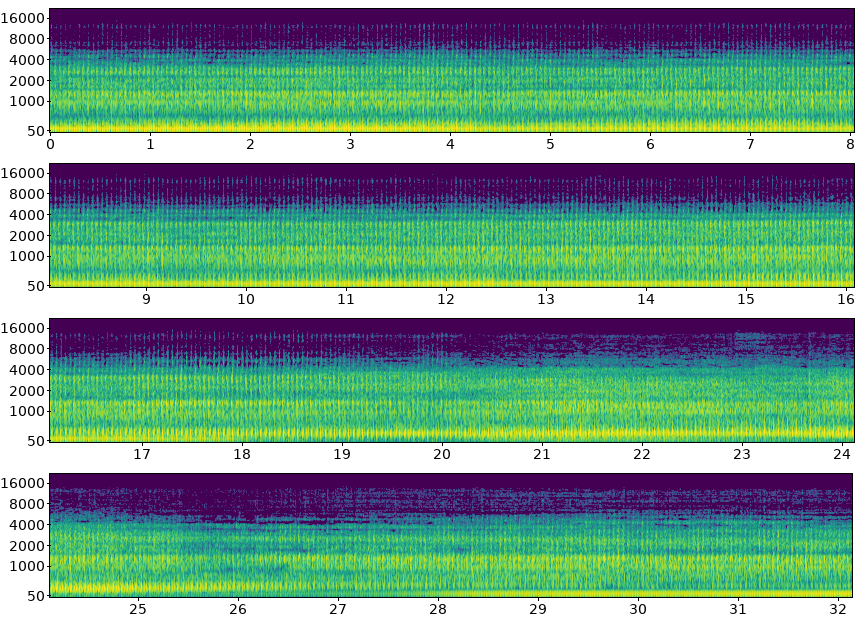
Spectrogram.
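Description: Single-cylinder diesel engine of a two-wheel hand tractor running steadily under load as it pulls a plough through dry field soil. Its low note weakens for several seconds past the middle, then comes back near the end.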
